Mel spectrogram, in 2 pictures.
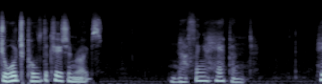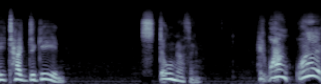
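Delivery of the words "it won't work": loud stage whisper, high pitched. Narrator reads a character's line to the teacher, in a loud whisper. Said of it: "he said in a loud whisper".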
